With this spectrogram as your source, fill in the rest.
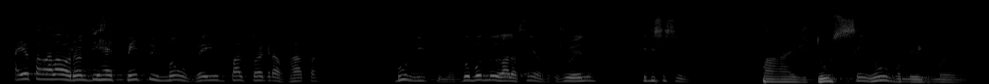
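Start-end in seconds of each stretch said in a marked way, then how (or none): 7.6-9.6 grand eloquent voice, very deep, low, slow, drawn-out. Telling how a brother knelt beside him during prayer, imitating an eloquent voice. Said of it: "com a voz eloquente".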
